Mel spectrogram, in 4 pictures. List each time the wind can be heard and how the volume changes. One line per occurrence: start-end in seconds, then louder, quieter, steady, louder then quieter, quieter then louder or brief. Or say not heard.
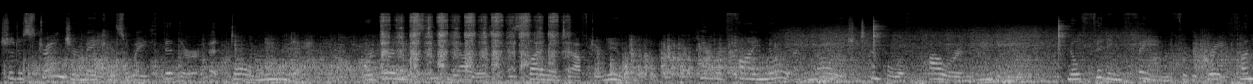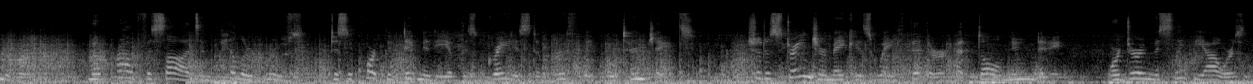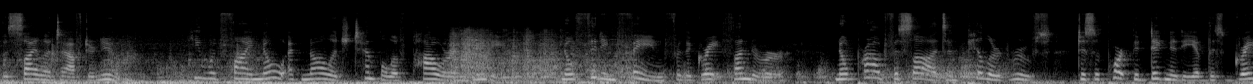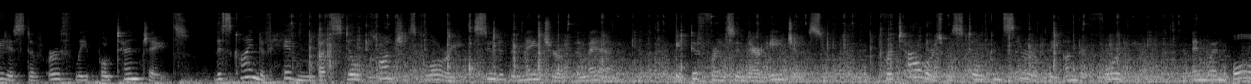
0.0-50.0 quieter then louder.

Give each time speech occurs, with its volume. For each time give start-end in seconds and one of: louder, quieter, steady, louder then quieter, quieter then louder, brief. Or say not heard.
0.0-50.0 steady.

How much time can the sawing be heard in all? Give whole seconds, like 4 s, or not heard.
2 s.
